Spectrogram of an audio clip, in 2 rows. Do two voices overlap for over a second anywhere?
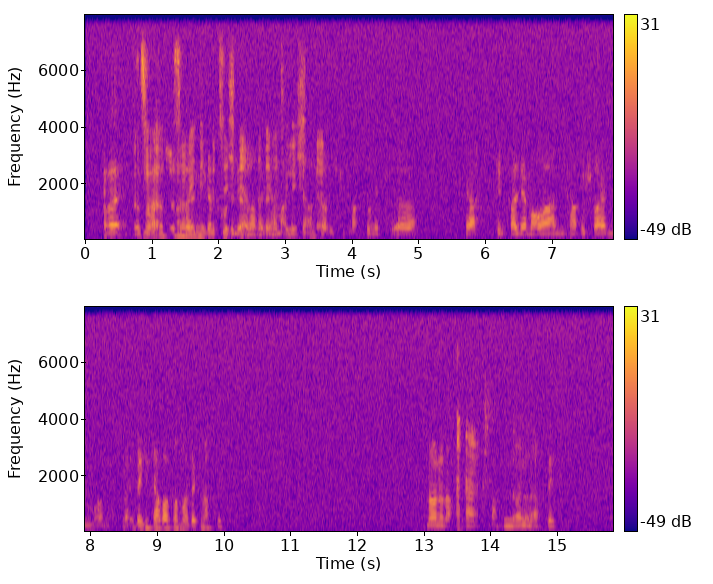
Yes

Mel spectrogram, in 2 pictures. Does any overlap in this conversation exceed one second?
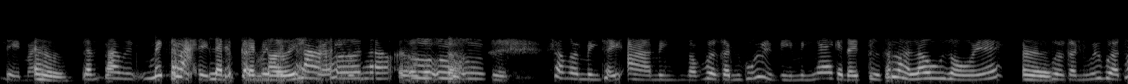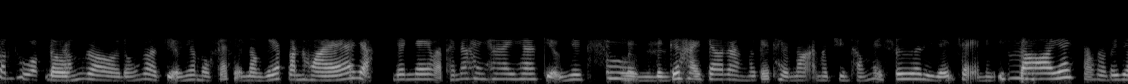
Yes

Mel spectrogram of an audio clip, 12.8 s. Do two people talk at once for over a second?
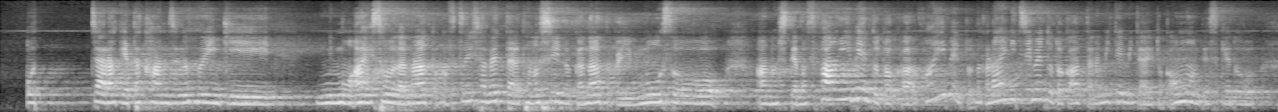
No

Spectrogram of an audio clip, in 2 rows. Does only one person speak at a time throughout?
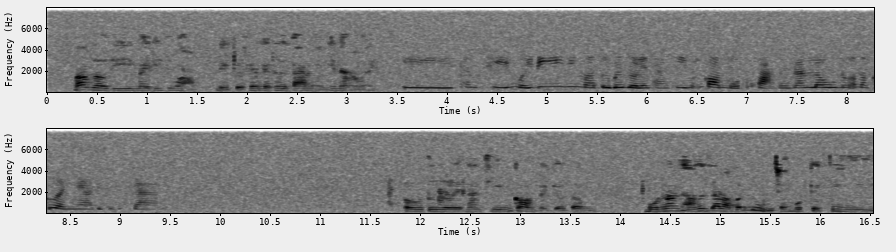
Yes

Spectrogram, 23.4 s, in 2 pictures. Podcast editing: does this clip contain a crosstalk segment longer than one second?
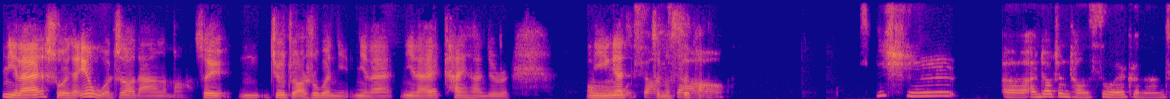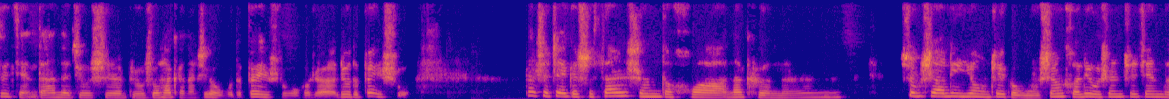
Yes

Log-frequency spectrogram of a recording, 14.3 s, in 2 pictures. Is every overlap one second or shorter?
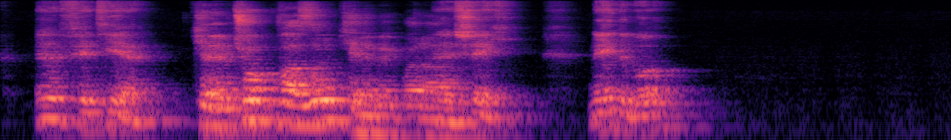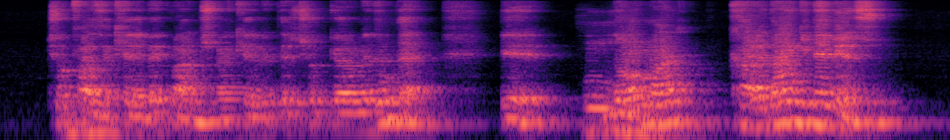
Yes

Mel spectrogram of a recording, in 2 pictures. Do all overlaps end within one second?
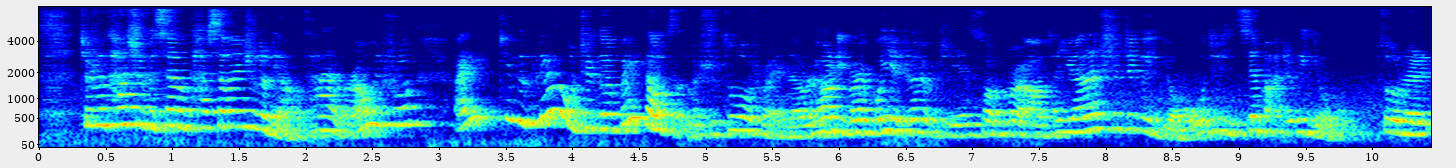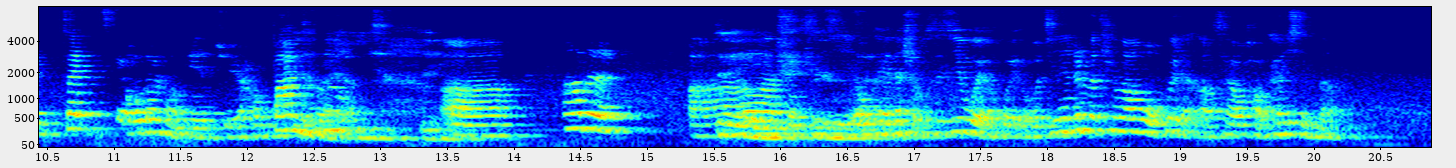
No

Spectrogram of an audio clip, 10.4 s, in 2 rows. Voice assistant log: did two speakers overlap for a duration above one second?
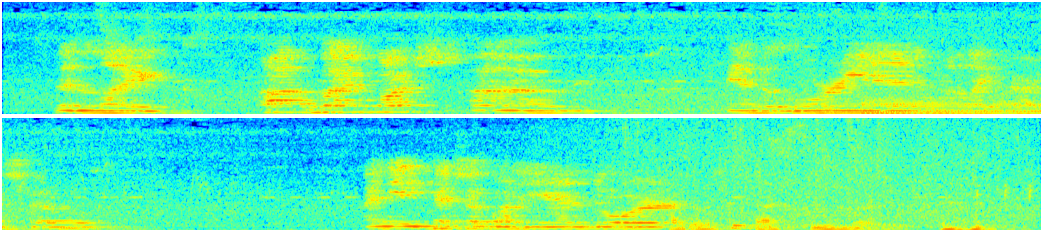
Yes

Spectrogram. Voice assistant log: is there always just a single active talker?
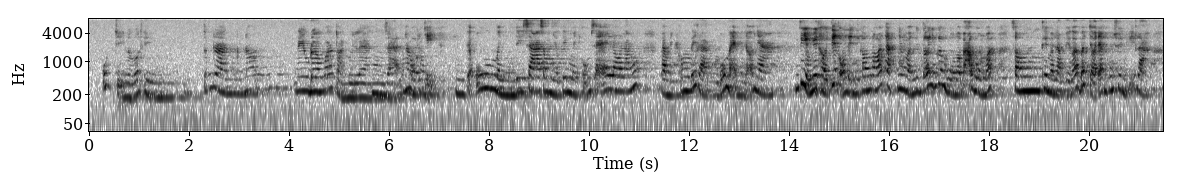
No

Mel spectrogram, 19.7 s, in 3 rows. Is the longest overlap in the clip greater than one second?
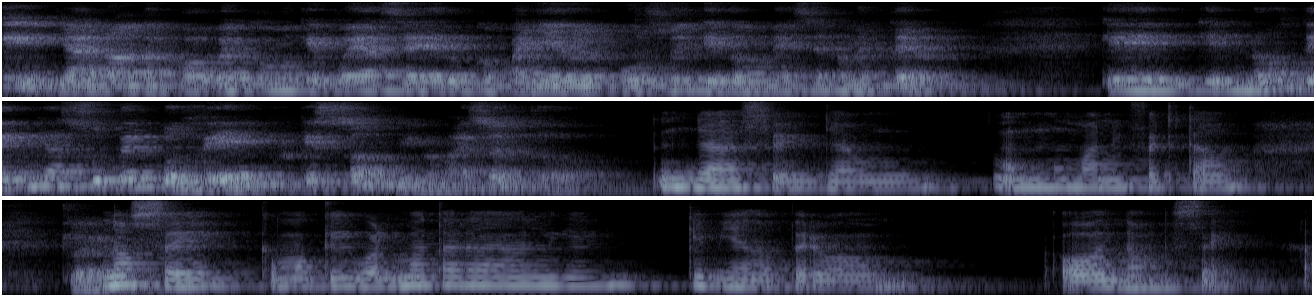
No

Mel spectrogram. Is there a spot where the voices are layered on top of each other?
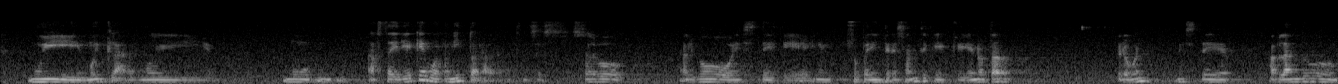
No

